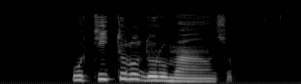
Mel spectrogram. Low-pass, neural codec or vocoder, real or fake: 10.8 kHz; none; real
